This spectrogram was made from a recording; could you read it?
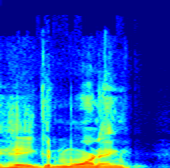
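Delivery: normal talking voice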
